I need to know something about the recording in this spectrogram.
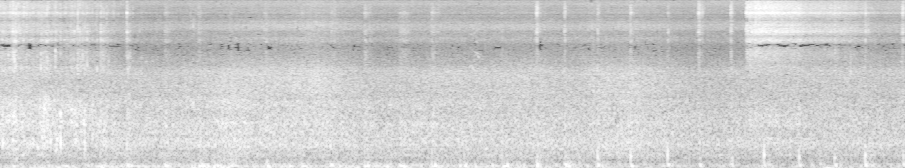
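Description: Quick footsteps patter on sand.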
